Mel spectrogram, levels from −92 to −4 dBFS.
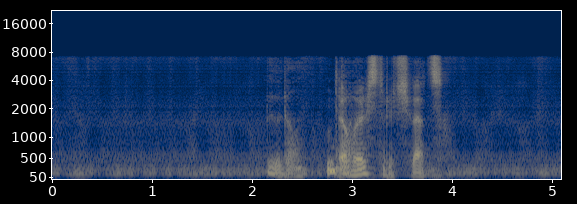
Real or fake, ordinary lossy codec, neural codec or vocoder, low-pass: fake; none; codec, 16 kHz, 0.5 kbps, FreqCodec, larger model; 7.2 kHz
